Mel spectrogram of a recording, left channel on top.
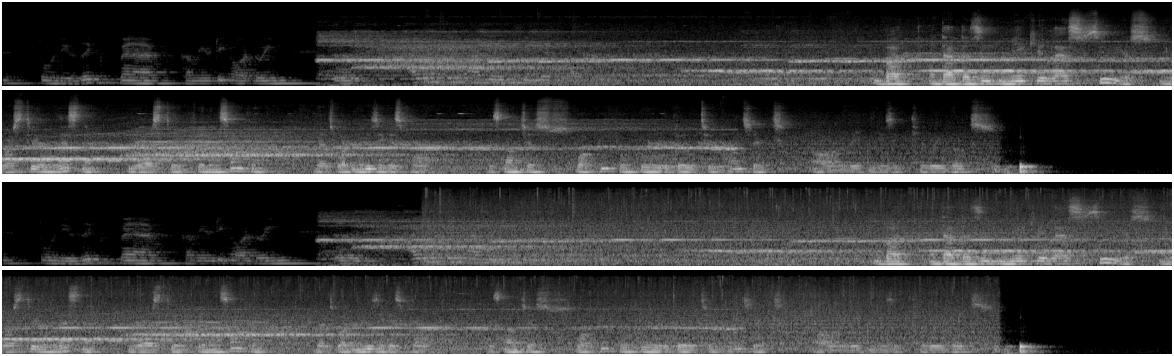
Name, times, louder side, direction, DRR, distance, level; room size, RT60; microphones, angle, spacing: voice 1, 0.0-6.2, equal, 40° left, 1.8 m, -41 dB
sound 1, 3.1-19.1, left 3 dB, 80° left, 1.5 m, -28 dB
sound 2, 4.2-21.7, right 5 dB, 60° right, 0.6 m, -36 dB
voice 2, 7.5-22.0, left 1 dB, 20° left, 0.8 m, -26 dB
11.0 x 4.9 x 4.9 m
head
